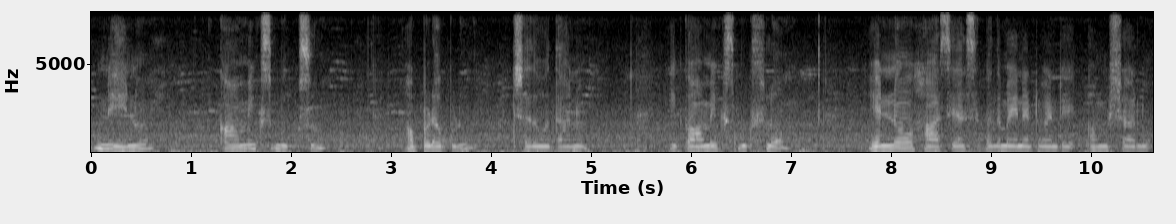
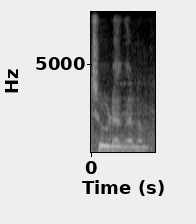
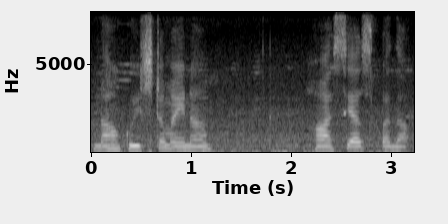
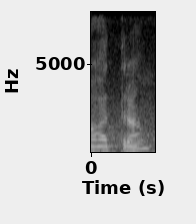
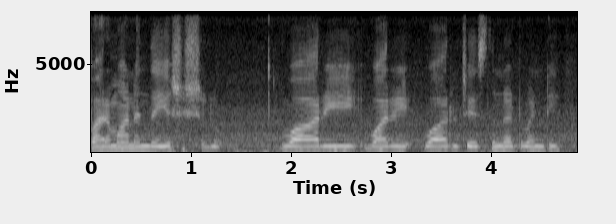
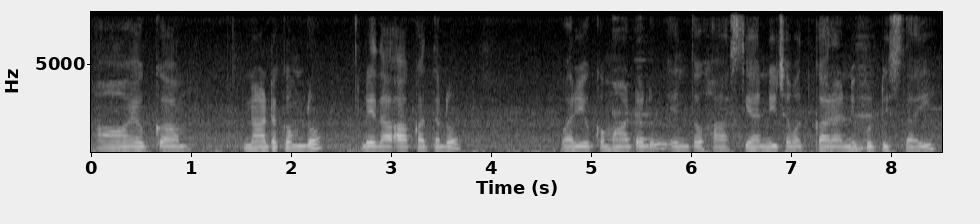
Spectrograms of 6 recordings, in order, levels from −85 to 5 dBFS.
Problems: none marked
